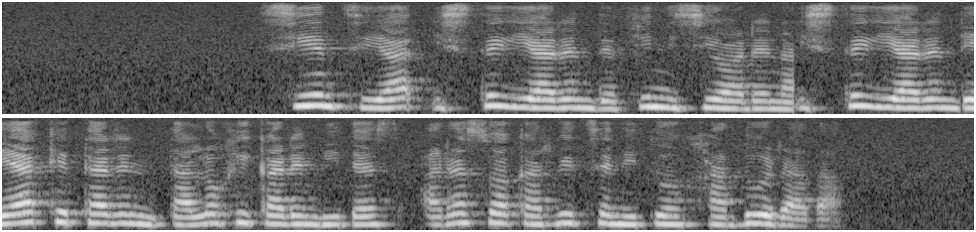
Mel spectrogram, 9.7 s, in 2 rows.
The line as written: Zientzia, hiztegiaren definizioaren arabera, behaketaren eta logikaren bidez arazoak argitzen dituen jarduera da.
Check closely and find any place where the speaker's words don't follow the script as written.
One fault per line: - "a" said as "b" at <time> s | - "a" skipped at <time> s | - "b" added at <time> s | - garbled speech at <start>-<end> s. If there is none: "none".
- "arabera" said as "hiztegiaren" at 4.0 s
